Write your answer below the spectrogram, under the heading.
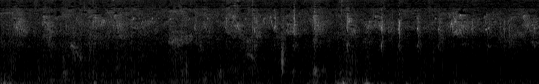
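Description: Faint hooves of a flock of White Dorper sheep shuffling and clicking on stony dirt, many small irregular clicks, with a few low thumps about five seconds in.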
